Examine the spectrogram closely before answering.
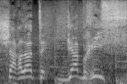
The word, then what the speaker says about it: Charlotte Gabris: Alors, il paraît qu'on prononce Charlotte Gabris.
